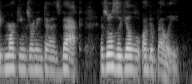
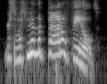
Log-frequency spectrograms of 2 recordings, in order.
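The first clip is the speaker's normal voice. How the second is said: Abrax voice; 10 semitones higher, 6 dB louder than usual. A narrator's reading.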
